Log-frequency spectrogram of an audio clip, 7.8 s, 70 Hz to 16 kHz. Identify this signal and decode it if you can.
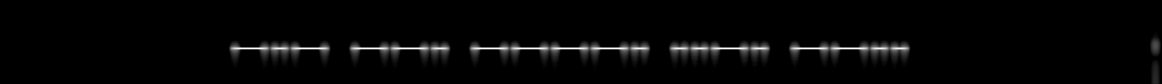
Morse code, heard as a keyed tone, about 18 wpm, 700 Hz. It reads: KG9FZ
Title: Speed Racing - USA 2x2 Call Signs 15wpm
